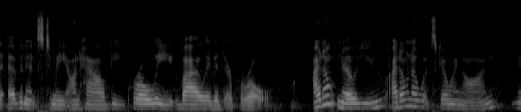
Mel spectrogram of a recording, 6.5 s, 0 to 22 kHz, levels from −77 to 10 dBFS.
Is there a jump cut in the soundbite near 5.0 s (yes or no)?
no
